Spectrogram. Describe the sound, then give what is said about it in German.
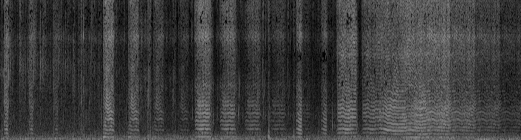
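A fly buzzes around, its drone rising and falling in pitch as it circles and darts, with brief pauses before settling into a steadier, louder whine. “Beginnen wir aber mit einer, die selbst im städtischen Raum immer wieder um uns herumschwirrt.”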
